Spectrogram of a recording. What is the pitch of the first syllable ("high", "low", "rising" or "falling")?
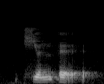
rising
